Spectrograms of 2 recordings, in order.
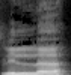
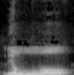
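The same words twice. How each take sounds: First: The L sound is light and thin. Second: The L sound is heavy and thick. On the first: The speaker calls it right. "Sedangkan kasrah dia tipis" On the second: The speaker calls it wrong. "Enggak boleh lillah. Lillah salah"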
